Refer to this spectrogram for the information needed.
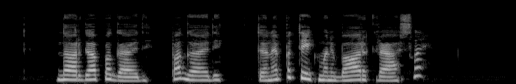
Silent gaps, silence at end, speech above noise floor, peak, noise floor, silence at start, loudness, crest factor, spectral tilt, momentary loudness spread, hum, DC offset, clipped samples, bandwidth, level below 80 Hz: none; 0.9 s; 48 dB; -6 dBFS; -71 dBFS; 0.55 s; -24 LUFS; 20 dB; -5.5 dB/octave; 10 LU; none; under 0.1%; under 0.1%; 11.5 kHz; -74 dBFS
